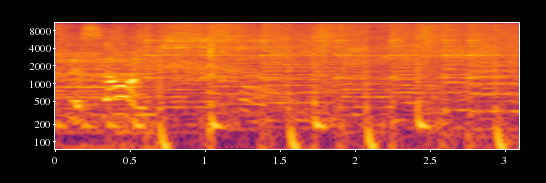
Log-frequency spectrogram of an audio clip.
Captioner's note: hit sounds synced with music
